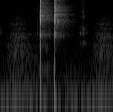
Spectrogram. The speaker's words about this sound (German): Es gibt Klicker, da ist der Knopf ähm, nicht erhöht, sondern direkt in die Schale eingelassen sozusagen. Da habe ich einen, einen anderen Klicker, der hört sich so an.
